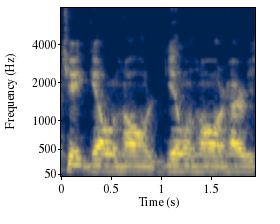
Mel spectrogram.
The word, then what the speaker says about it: Gyllenhaal: It had Jake Gyllenhaal, or however you say his name, and I believe he was portraying a Marine.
